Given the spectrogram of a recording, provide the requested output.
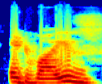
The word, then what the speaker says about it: advise: Last में हमको स का साउंड लेकर आना है. एडवाइस, एडवाइस. जहां पर सी है वहां पे हमको एडवाइस लेकर आना है एंड जहां पर एस है वहां पे हमको जेड का साउंड लेकर आना है. एडवाइज, एडवाइज.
